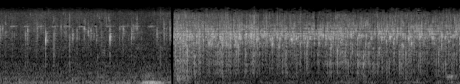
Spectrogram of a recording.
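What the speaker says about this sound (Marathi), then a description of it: "फ्राय करण्या अगोदर अशी लसूण टाकायची, त्याच्यानंतर मग मच्छी फ्राय करायला घ्यायची." Garlic sizzling loudly in hot oil in a pan over a wood-fired clay stove, ready for frying river fish; a brief low thump, then a steady, dense crackle that grows stronger and continues with no talk.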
